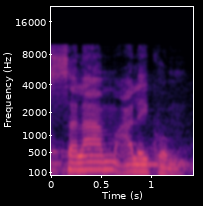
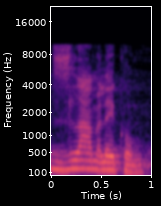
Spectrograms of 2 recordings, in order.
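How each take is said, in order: First: The first word begins with a clear s sound. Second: The first word begins with a z sound. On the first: It wishes peace on the listener. The speaker calls it right. "we say Assalamu alaikum or Salam alaikum" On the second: It wishes oppression on the listener. The speaker calls it wrong. "Not Zlam alaikum. No, Zlam is like uh, oppression on you"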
